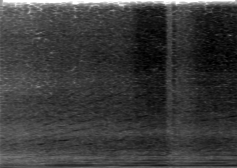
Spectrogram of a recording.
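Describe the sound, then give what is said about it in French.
A Formula One single-seater accelerating flat out on the pit straight during free practice. Its loud, continuous engine note climbs steadily in pitch as revs rise, breaks briefly, then keeps climbing. “Une fois sur la ligne droite des stands, le pilote enfonce l'accélérateur jusqu'à la butée.”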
